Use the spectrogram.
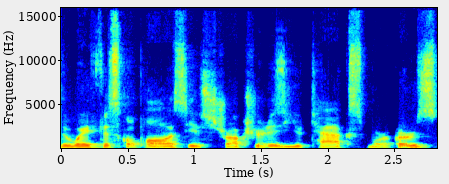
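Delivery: normal talking voice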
